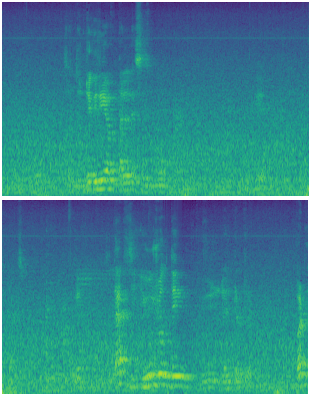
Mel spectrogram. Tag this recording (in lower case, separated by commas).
speech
